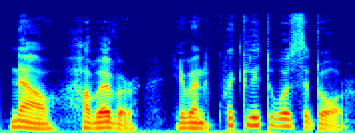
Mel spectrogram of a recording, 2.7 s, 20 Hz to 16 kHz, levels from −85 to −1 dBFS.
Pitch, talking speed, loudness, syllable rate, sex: 120 Hz, 180 wpm, -20 LUFS, 5.5 syllables/s, male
